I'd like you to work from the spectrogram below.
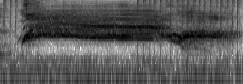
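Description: A woman lets out a long, loud, high-pitched scream that holds steady for about two seconds before sliding downward, alone with no talk over it.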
